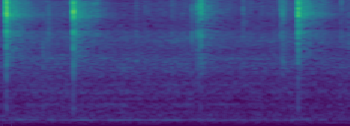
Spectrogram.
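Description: Scissors snipping through dried corn husk, about four short sharp cuts, the loudest about half a second in, as the husk ends are trimmed.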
